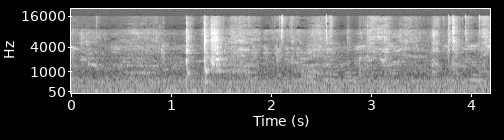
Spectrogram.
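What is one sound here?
Thick liquid pours from a can into a metal pot.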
